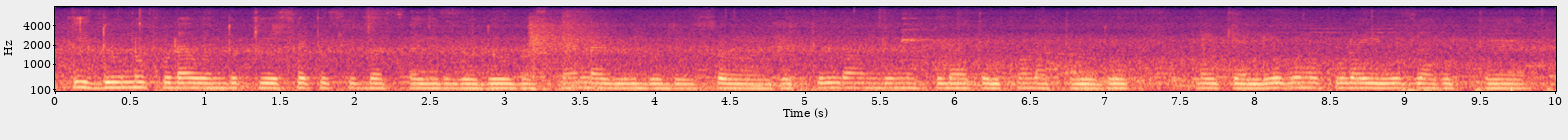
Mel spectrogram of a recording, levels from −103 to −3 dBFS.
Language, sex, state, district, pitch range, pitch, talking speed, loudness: Kannada, female, Karnataka, Shimoga, 160-170 Hz, 165 Hz, 50 wpm, -15 LUFS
